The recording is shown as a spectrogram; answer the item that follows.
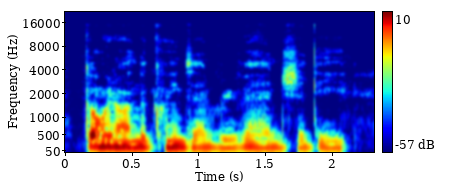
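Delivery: ordinary delivery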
